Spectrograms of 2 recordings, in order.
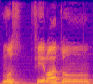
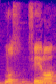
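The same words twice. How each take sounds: First: Slow مسفراتوں with a long nasal "toon"; joined reading with tanween. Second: مسفرہ ending short on h, no "toon"; waqf, pausal reading. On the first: Teacher reading the full word, drawn-out nasal end on مسفراتوں. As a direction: stretch the last nasal of مسفراتوں. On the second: Teacher showing how to pause, مسفرہ closed on h. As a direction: stop مسفرہ on a breathed h. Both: Shown as a demonstration. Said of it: "اگر وقف کریں گے تو".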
